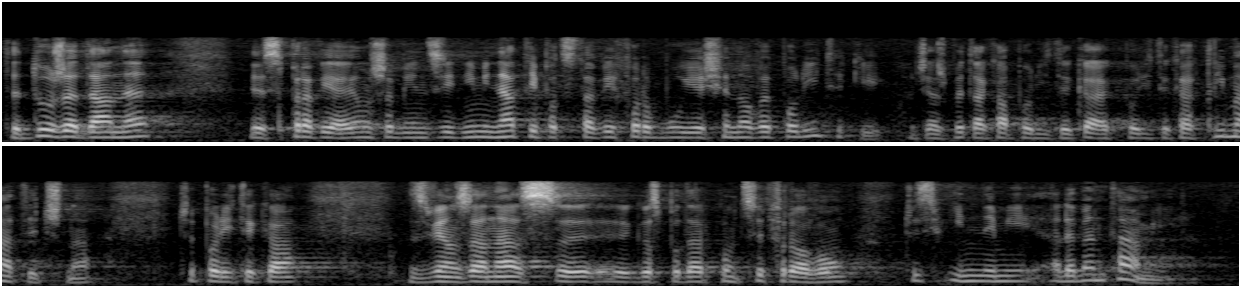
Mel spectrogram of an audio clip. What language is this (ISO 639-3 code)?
pol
